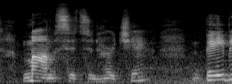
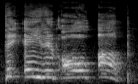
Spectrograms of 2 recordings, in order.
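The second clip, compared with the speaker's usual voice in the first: very high, loud little bear; squealed complaint; upset Baby Bear; 14 semitones higher, 5 dB louder than usual. Acted. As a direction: wail it like a small cub. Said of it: "when Baby Bear goes".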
